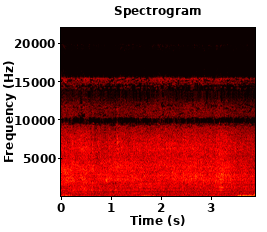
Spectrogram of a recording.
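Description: Water hits a pan of frying fish curry with potatoes and baim eel, giving a continuous, fairly quiet hiss and sizzle that stays steady from start to finish, with no talking.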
